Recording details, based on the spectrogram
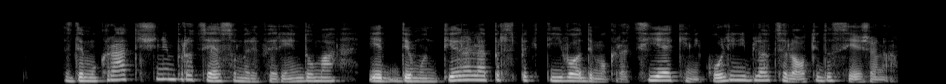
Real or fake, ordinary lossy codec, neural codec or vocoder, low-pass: real; AAC, 48 kbps; none; 7.2 kHz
